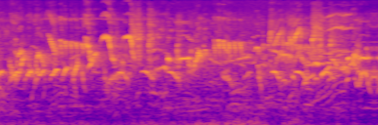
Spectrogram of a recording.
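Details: White-rumped shama, a contest bird shown bowing while singing, giving a dense, varied run of whistles, slurred notes and chattering phrases, with background noise.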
